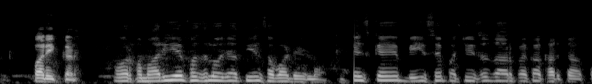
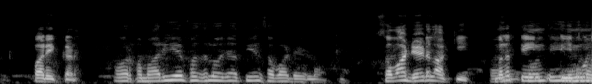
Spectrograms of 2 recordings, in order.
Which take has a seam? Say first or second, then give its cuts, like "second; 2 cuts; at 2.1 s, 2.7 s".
first; 1 cut; at 3.5 s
